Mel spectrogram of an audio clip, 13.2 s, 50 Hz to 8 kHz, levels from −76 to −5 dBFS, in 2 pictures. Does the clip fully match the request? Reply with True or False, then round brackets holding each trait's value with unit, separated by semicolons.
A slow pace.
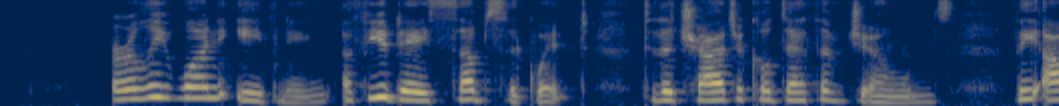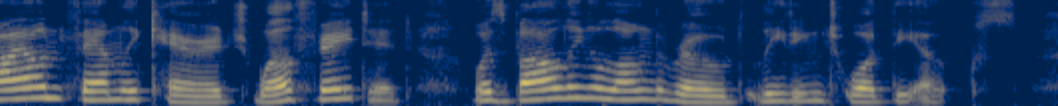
True (125 wpm)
